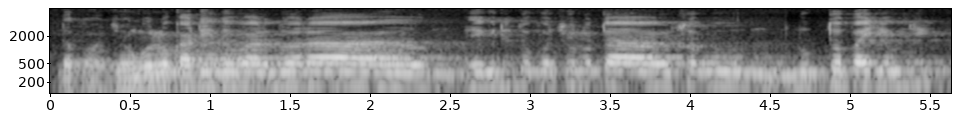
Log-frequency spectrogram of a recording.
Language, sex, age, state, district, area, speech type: Odia, male, 60+, Odisha, Boudh, rural, spontaneous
